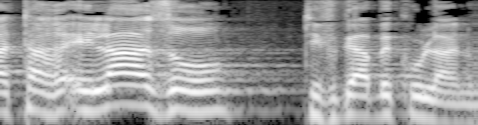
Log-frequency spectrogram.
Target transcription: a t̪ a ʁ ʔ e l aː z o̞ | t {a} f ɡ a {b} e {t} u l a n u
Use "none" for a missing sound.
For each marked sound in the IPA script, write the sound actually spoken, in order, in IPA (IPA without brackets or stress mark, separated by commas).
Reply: i, b, k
